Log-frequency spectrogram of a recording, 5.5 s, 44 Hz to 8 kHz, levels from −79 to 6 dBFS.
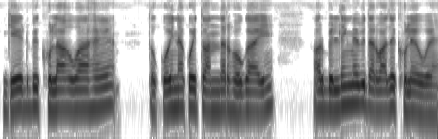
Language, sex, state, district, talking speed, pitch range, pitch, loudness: Hindi, male, West Bengal, Alipurduar, 220 wpm, 135-145 Hz, 140 Hz, -14 LUFS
